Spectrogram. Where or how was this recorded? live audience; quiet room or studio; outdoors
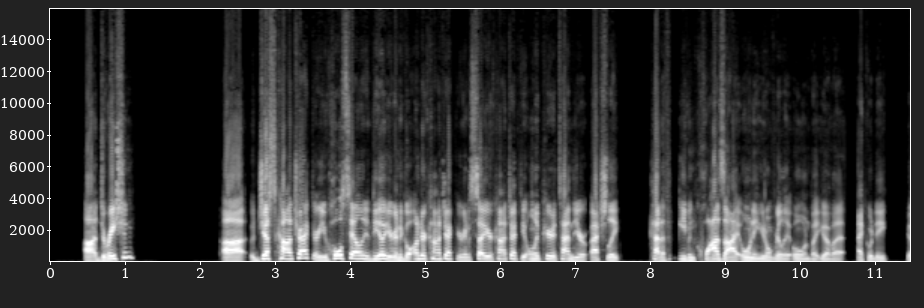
live audience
